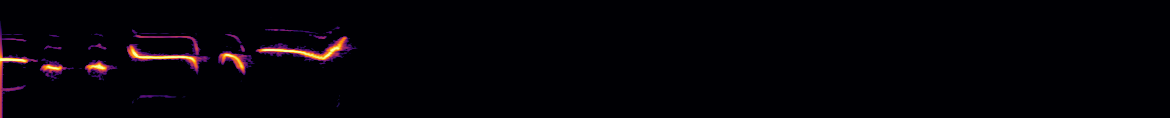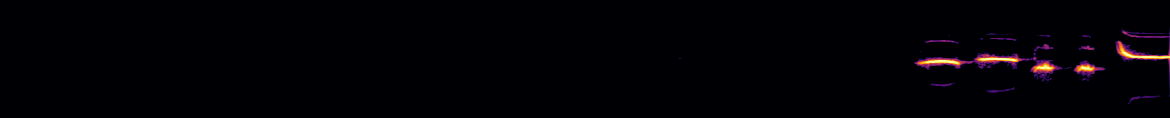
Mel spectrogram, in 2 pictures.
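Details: Natural forest song of an Oriental magpie-robin: a brief burst of varied whistled notes, then nine seconds of silence before the same whistled phrase begins again.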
